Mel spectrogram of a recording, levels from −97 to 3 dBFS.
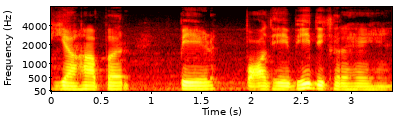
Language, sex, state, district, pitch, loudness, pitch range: Hindi, male, Madhya Pradesh, Bhopal, 110 Hz, -16 LUFS, 105-115 Hz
